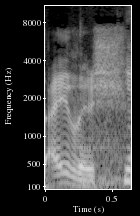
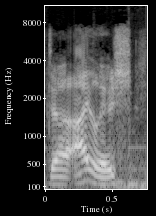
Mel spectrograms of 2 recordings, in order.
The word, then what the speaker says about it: Eilish: Eilish, I believe it's pronounced Eilish. – Yes. – Not to be confused with Billy, but Eilish, from a band from Los Angeles, a rock blues alternative band with two sisters.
